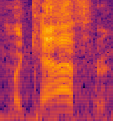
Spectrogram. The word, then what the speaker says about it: McCatherine: And I've heard my guy TJ DeSantis say it over and over again, so it's McCatherine, is that right?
